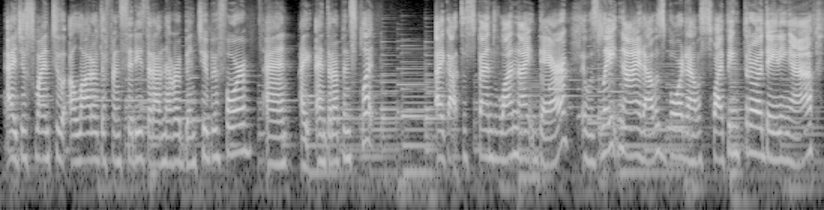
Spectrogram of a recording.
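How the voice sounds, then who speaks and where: A woman's voice: lowish voice, fairly even intonation, normal speed, music in the background. A woman in her thirties from Bosnia, telling her dating story candidly in a confessional interview, with frequent giggles. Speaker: reality show cast member.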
